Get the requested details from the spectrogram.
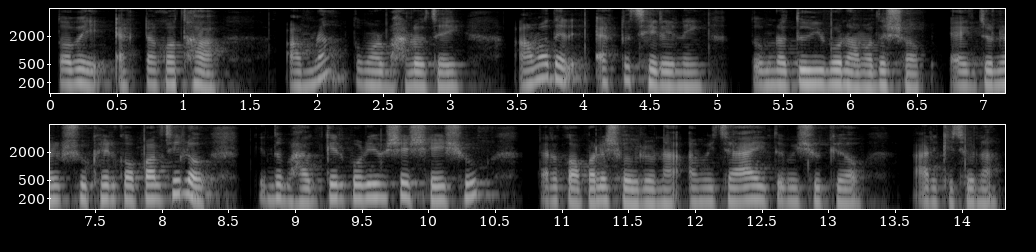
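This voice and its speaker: A woman voicing a gentle, caring father in an audio story, speaking slowly and quietly. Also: on the low side, fairly even intonation, lightly acted. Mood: gentle, pleading. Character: gentle aging father, soft-spoken and caring.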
